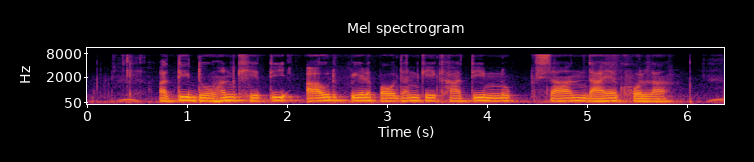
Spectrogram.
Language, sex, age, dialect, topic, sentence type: Bhojpuri, male, 18-24, Western, agriculture, statement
